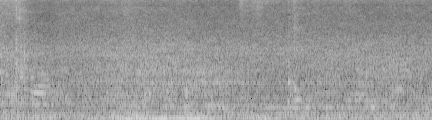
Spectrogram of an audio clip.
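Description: Busy street-market background: a steady low rumble with indistinct voices.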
